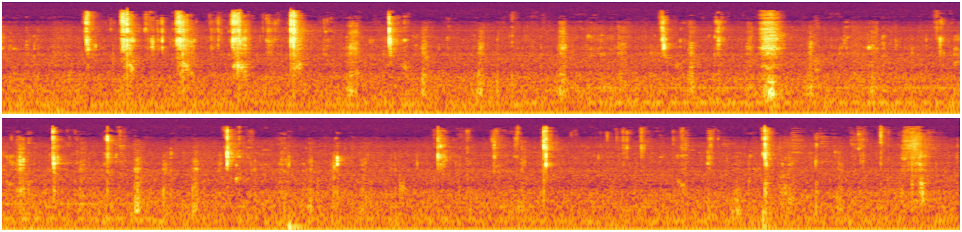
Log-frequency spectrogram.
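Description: A person chewing and biting food close to the microphone, with irregular crisp crunches, over a steady low hum.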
